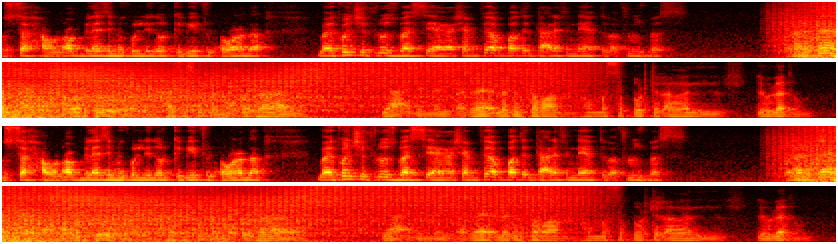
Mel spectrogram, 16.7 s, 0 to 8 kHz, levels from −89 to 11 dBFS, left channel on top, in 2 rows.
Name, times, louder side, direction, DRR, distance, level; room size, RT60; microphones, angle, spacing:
voice 1, 0.0-2.7 3.2-6.8 7.8-8.4, right 4 dB, 90° right, 0.9 m, -25 dB
sound 1, 7.6-14.5, equal, 5° right, 1.8 m, -28 dB
voice 2, 7.9-11.4 12.1-15.6 15.9-16.4, left 2 dB, 50° left, 0.7 m, -28 dB
3.6 x 3.3 x 3.0 m
head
